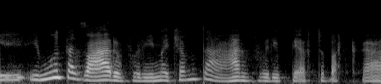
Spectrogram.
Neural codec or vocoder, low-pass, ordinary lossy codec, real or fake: codec, 16 kHz, 1.1 kbps, Voila-Tokenizer; none; none; fake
